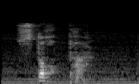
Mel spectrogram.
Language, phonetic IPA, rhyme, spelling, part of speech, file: Icelandic, [ˈstɔhpa], -ɔhpa, stoppa, verb, Is-stoppa.ogg
- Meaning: 1. to stop, to come to a stop 2. to stop someone or something, to cause someone or something to come to a stop 3. to stuff 4. to darn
